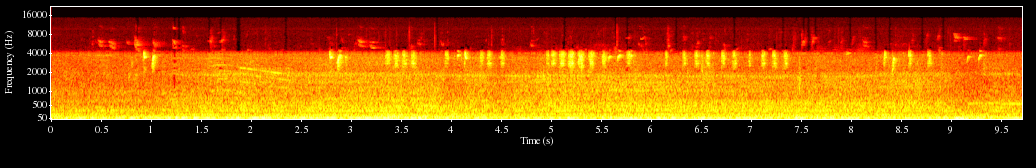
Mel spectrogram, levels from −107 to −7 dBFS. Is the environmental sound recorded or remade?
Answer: recorded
